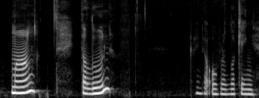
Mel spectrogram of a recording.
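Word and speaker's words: mang: one with the m is it pronounced ming mong the loon kind of overlooking.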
